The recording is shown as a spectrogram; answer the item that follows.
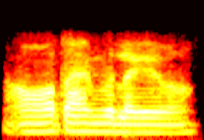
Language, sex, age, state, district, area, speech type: Assamese, male, 18-30, Assam, Dibrugarh, urban, conversation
